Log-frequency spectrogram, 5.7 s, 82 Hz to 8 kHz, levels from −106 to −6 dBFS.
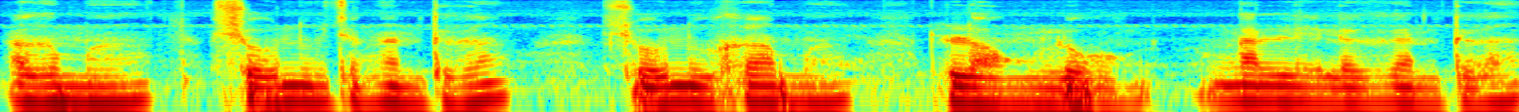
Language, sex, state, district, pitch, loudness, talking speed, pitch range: Wancho, male, Arunachal Pradesh, Longding, 120 Hz, -16 LUFS, 160 wpm, 115-125 Hz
